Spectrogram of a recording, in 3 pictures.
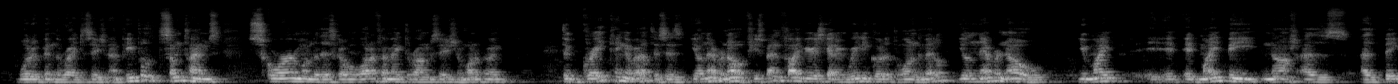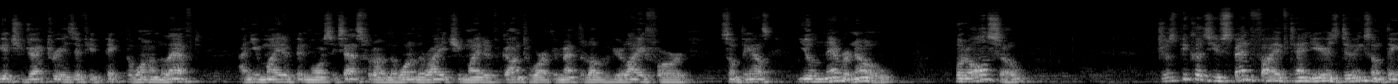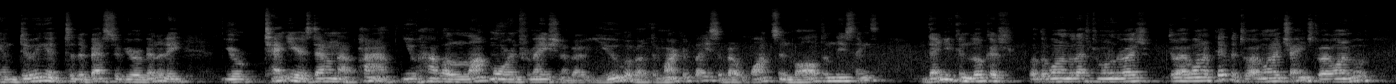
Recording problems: off-mic speech; far
room echo; very slight; dies away in 0.3 s
chatter from many people; faint; throughout; 30 dB below the speech

